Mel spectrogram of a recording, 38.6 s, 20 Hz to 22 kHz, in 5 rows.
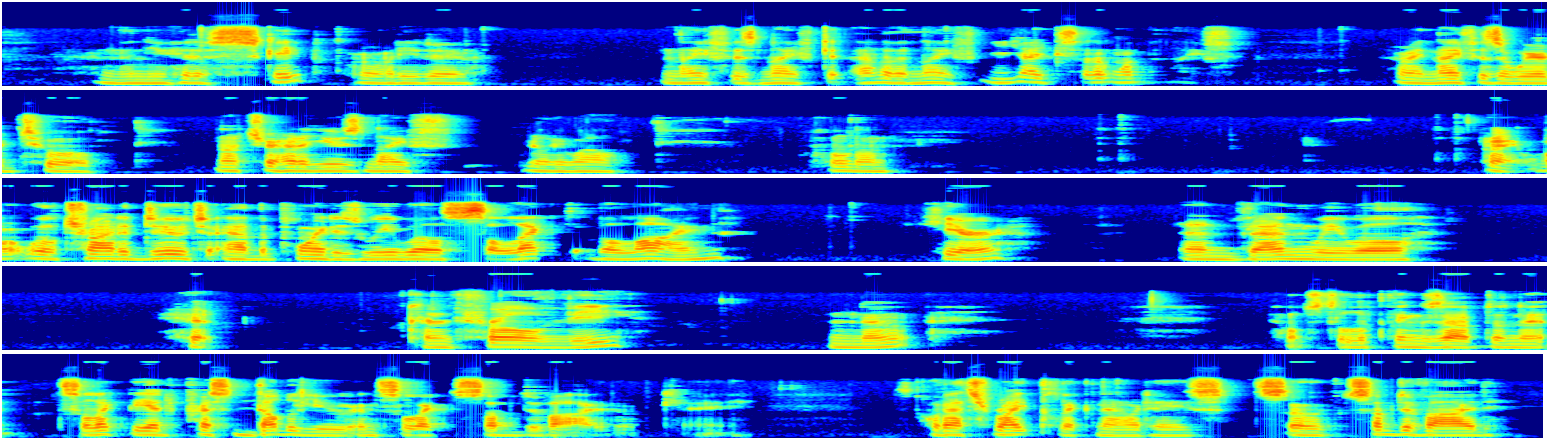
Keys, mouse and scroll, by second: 3.1 middle click, 7.5 click, 19.6 Escape, 20.1 right click, 20.9 click, 28.4 click, 36.7 click, 38.0 click.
